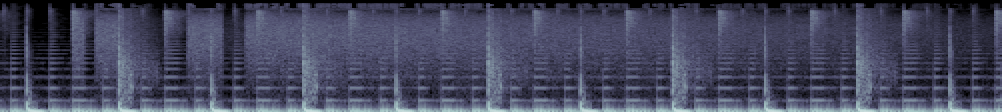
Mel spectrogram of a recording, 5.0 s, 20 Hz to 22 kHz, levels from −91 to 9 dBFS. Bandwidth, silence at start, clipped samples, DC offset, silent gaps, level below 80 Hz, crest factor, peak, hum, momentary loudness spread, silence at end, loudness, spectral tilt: 19 kHz; 0 s; under 0.1%; 0.7%; none; -18 dBFS; 12 dB; -4 dBFS; none; 2 LU; 0 s; -21 LUFS; -5 dB/octave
